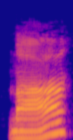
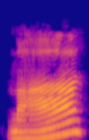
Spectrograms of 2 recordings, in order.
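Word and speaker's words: 麻: Note that hemp, which is a variety of fabric, translates to ma, and is pronounced using a mid-rising tone, also called the second tone. Let's try and say ma.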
